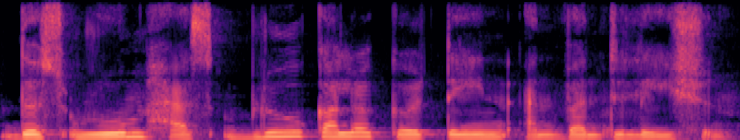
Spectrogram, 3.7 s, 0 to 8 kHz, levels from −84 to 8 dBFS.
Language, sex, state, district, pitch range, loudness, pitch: English, female, Nagaland, Dimapur, 175-220 Hz, -16 LUFS, 195 Hz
